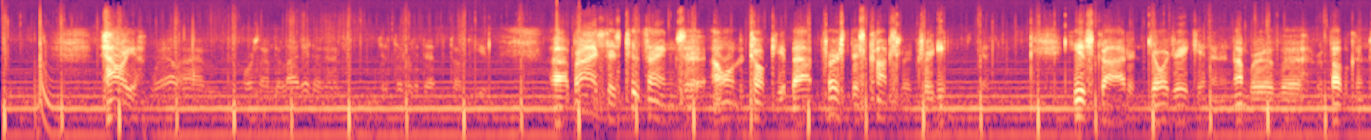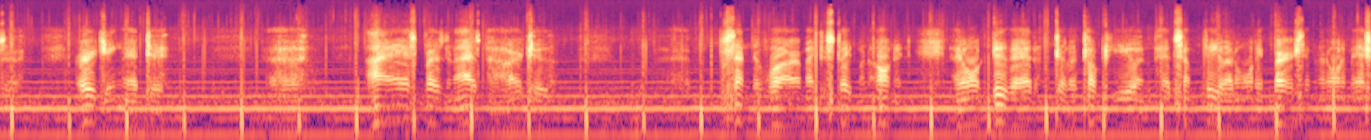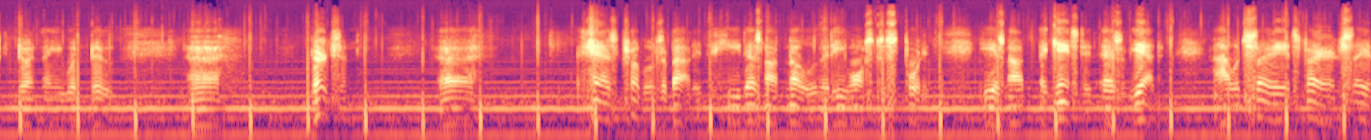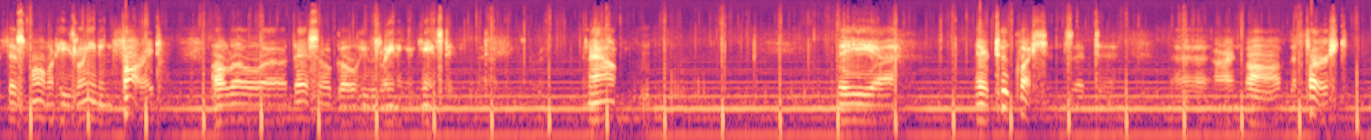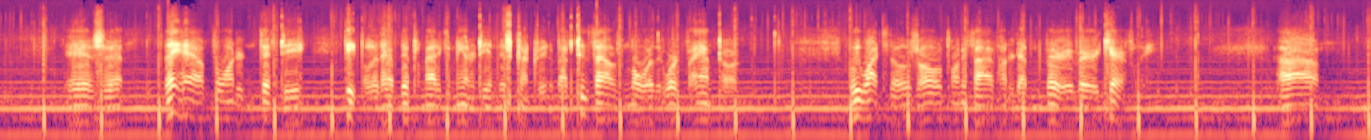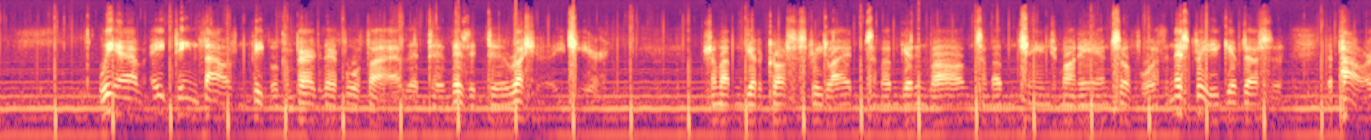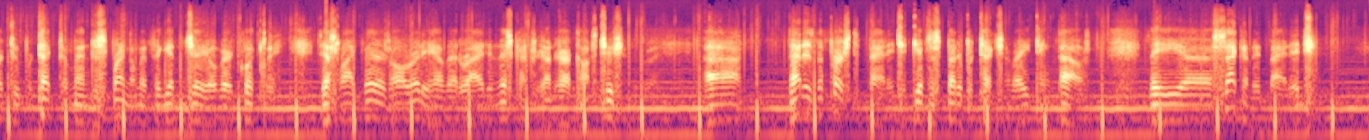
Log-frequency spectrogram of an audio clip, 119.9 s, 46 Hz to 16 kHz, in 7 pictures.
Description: Telephone conversation # 11503, sound recording, LBJ and BRYCE HARLOW, 2/2/1967, 10:37AM | Discover LBJ
Format Dictation belt
Location Of Speaker 1 Oval Office or unknown location
Specific Item Type Telephone conversation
